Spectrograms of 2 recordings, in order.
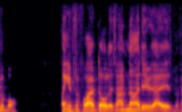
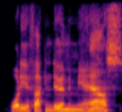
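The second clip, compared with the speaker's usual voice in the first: put-on Australian accent. Trying an impression right after an Australian bit: Anthony Smith impression, still Australian. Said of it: "I was still doing Australian".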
